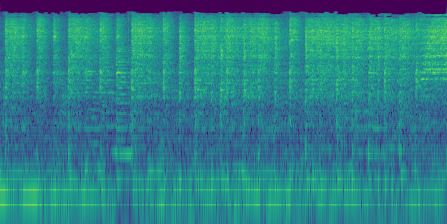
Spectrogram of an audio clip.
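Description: Live band music: a loud instrumental passage with a steady drum beat over a sustained bass line.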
